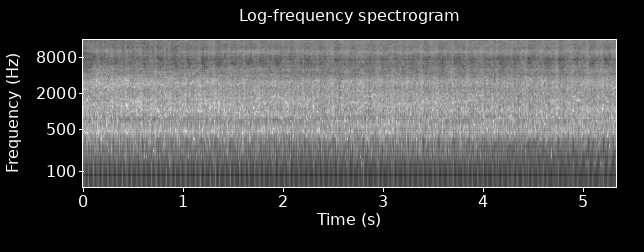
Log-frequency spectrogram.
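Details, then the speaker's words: 1998 Jeep Grand Cherokee Limited ZJ, 5.9 V8 at idle: steady, even idle with a fast, sharp puffing pulse on the exhaust note. Exhaust leak from poorly welded exhaust; a Flowmaster replacement is planned. "This exhaust came with it, and it has kind of an exhaust leak because they weren't good at welding."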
